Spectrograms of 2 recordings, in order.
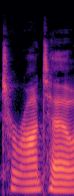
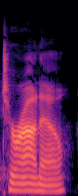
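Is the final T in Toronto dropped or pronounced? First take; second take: pronounced; dropped. First: The second T is clearly pronounced. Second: The second T is dropped. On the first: The speaker calls it wrong. "after I pronounced it Toronto and hit the final T" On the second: The speaker calls it right. "Never hit the final T in Toronto. You have to say Toronto"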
